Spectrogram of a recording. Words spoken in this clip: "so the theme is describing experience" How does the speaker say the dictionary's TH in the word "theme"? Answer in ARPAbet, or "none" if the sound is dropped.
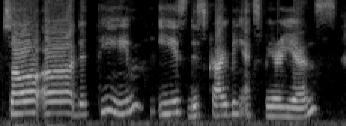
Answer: T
